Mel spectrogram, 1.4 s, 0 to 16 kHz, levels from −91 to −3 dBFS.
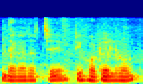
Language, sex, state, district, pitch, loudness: Bengali, male, Tripura, West Tripura, 120 Hz, -16 LUFS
